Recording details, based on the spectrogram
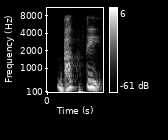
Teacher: ಭಕ್ತಿ, ಭ ಮಹಾಪ್ರಾಣ, ಕ ಮತ್ತೆ ತಿ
